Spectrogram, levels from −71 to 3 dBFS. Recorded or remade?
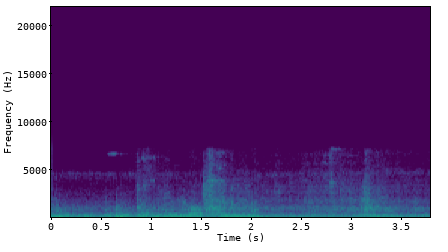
recorded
